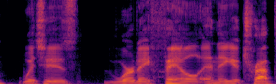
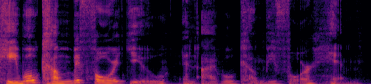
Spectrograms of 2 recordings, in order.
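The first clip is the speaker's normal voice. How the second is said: put-on valley girl voice, higher; 3 semitones higher than usual. Quoting the Emperor's line about who will come before whom: the Emperor as a Valley Girl. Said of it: "And like a Valley Girl".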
